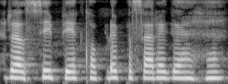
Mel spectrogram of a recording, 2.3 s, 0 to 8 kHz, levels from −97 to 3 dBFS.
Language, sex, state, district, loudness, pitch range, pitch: Hindi, female, Jharkhand, Palamu, -15 LUFS, 225-235 Hz, 225 Hz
